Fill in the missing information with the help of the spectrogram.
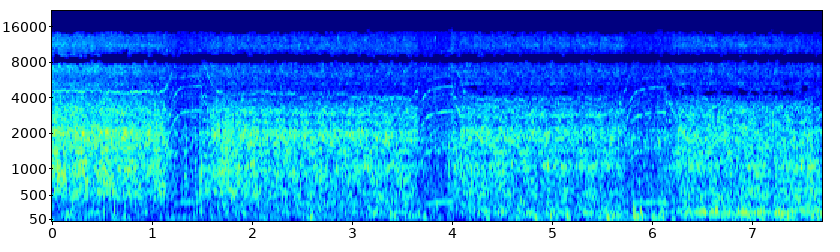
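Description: Ice auger driven by a cordless drill boring through lake ice: a steady whir of the motor and the spiral blades cutting and shaving ice. The pitch sags and recovers briefly three times as the blades bite.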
